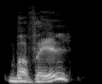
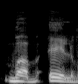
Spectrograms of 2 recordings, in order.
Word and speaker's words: Бавель: На древнееврейском языке это будет Бовл, Бавель. Ну, поскольку В и Б – это одна и та же буква, то часто это произносится как Баб-Эль – ворота Бога.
